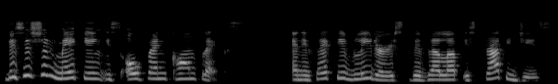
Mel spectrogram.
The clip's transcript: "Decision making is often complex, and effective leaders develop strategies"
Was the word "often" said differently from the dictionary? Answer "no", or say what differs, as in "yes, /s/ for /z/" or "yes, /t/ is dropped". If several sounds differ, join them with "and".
no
